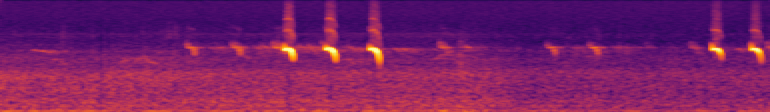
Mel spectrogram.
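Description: High, sharp bird chirps, each sweeping quickly downward in pitch. A quick run of three is followed after a pause by two more, with fainter chirps in between, over a low steady background hiss.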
